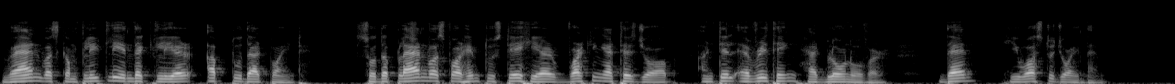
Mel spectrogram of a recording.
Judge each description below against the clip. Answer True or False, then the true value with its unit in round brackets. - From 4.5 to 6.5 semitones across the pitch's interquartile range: False (3.9 semitones)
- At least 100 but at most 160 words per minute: False (175 wpm)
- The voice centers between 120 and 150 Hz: True (135 Hz)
